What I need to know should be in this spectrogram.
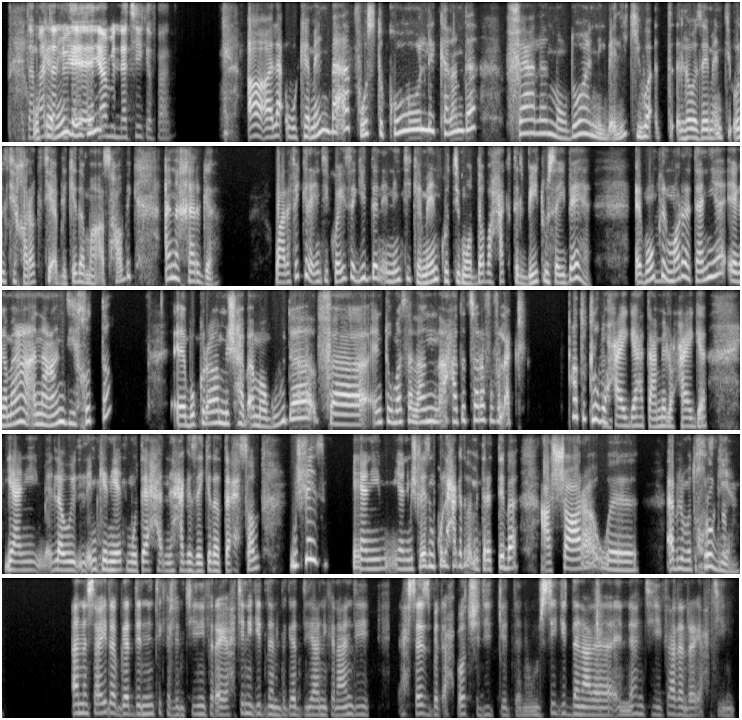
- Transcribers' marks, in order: other background noise
- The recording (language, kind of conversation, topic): Arabic, advice, إزاي بتوصف إحساسك بالإرهاق من إنك بتحاول ترضي كل الناس وبتحس إن صوتك الحقيقي بيضيع؟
